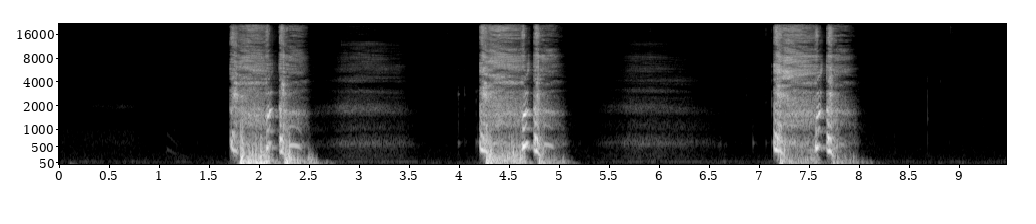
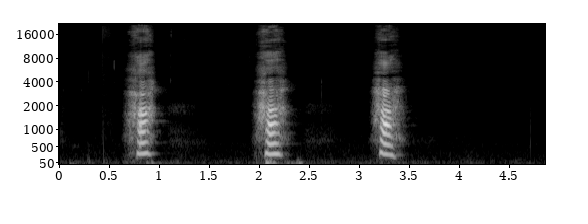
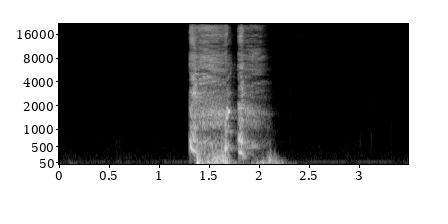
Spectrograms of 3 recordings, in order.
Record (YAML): three_cough_length: 9.5 s
three_cough_amplitude: 27216
three_cough_signal_mean_std_ratio: 0.34
exhalation_length: 4.9 s
exhalation_amplitude: 10401
exhalation_signal_mean_std_ratio: 0.25
cough_length: 3.5 s
cough_amplitude: 11825
cough_signal_mean_std_ratio: 0.33
survey_phase: beta (2021-08-13 to 2022-03-07)
age: 18-44
gender: Female
wearing_mask: 'No'
symptom_cough_any: true
symptom_runny_or_blocked_nose: true
symptom_shortness_of_breath: true
symptom_sore_throat: true
symptom_diarrhoea: true
symptom_fatigue: true
symptom_fever_high_temperature: true
symptom_headache: true
symptom_change_to_sense_of_smell_or_taste: true
symptom_other: true
symptom_onset: 9 days
smoker_status: Never smoked
respiratory_condition_asthma: true
respiratory_condition_other: false
recruitment_source: Test and Trace
submission_delay: 2 days
covid_test_result: Positive
covid_test_method: RT-qPCR
covid_ct_value: 18.8
covid_ct_gene: ORF1ab gene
